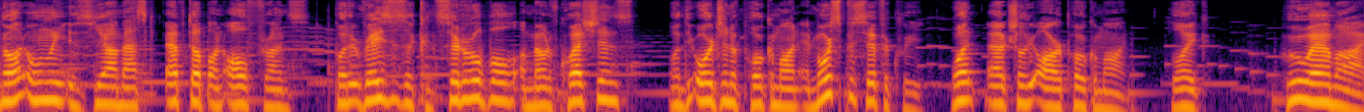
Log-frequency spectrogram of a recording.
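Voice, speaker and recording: A cartoonish character voice goes at a moderate pace. Faint music plays in the background. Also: man, fairly high pitch for a man. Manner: dry, sarcastic.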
